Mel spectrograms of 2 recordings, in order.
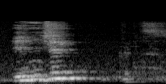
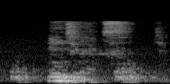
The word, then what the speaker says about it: Nginx: It's usually pronounced engine like this. Nginx.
